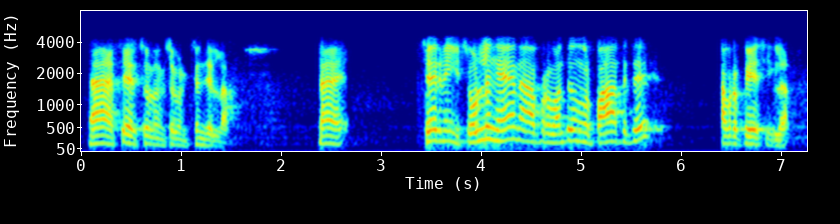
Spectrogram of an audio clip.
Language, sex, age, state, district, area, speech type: Tamil, male, 60+, Tamil Nadu, Erode, rural, conversation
